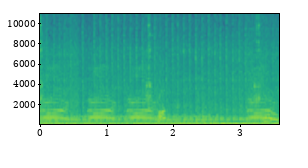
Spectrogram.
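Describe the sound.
Battlefield gunfire in a war: a dense, continuous roar of rapid, overlapping shots that stays loud and steady throughout.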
